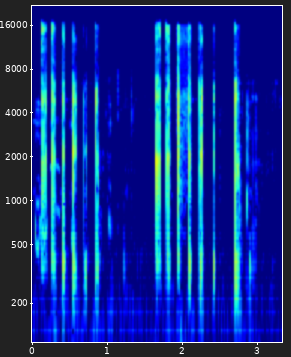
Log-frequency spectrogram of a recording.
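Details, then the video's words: Francolin calling in harsh, broadband rasping notes, about six in quick succession, a short pause, then another run of similar rapid notes tapering into softer clicks. "moter teetar ki awaaz,pheasant birds lambi voice"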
